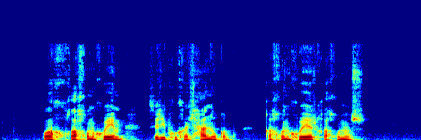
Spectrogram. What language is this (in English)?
Kabardian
